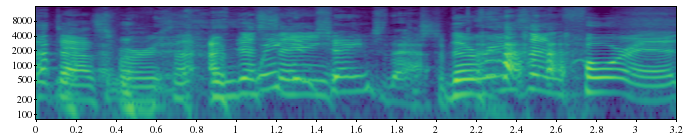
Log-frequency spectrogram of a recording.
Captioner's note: panelist chuckles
